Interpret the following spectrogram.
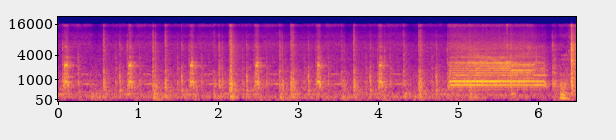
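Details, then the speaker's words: Canon IP2770 printer with broken, shifted prints and occasional paper jams: uneven ticking as the carriage jerks and jams, rough sound, then a short motor whir; dirty encoder strip making the carriage stutter. "kadang bisa kadang ini narik macet ya Coba suaranya kasar ya"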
